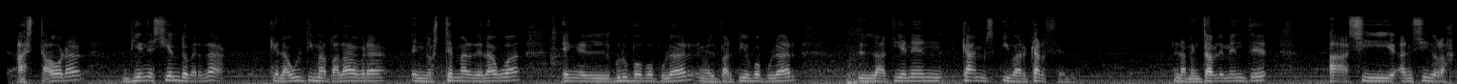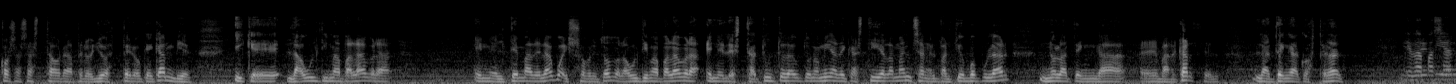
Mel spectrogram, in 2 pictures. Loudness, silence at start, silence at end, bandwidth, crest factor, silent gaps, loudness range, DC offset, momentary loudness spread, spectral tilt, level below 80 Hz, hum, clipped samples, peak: -33 LUFS; 0.05 s; 0 s; 10 kHz; 16 dB; none; 2 LU; under 0.1%; 14 LU; -6 dB/octave; -50 dBFS; none; under 0.1%; -16 dBFS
